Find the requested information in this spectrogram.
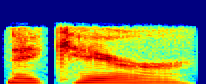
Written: Necker

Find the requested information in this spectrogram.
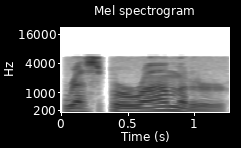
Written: respirometer

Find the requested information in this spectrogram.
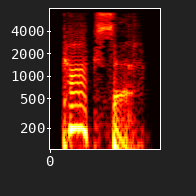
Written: coxa

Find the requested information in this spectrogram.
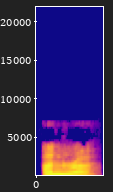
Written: unrwa

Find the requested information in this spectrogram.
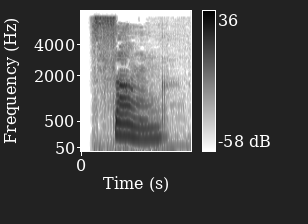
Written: sangh

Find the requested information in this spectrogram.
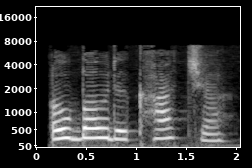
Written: oboe da caccia

